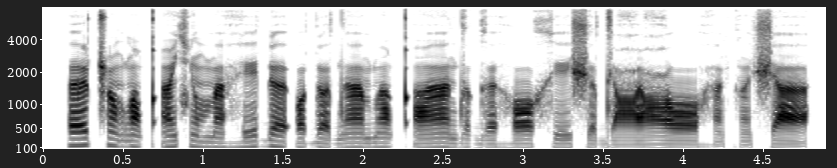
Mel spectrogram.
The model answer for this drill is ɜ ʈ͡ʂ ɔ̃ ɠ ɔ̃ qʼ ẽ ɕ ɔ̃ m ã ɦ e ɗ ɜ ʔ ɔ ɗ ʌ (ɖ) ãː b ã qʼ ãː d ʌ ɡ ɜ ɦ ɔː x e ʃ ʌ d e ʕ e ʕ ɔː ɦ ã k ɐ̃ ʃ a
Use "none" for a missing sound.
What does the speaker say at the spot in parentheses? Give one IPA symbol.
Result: d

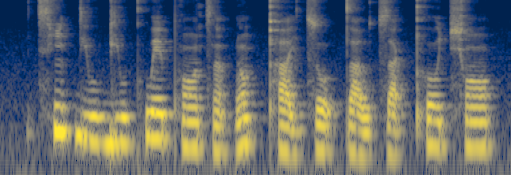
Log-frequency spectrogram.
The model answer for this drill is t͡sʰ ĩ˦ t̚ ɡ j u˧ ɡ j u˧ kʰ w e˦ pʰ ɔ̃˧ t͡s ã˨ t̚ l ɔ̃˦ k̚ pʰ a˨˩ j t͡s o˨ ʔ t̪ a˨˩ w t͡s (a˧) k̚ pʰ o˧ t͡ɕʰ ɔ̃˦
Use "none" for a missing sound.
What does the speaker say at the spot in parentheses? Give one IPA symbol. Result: a˨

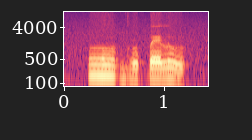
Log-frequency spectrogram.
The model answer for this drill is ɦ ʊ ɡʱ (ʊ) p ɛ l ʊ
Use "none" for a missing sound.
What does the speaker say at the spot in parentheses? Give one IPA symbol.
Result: ʊ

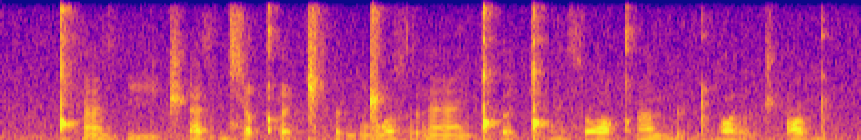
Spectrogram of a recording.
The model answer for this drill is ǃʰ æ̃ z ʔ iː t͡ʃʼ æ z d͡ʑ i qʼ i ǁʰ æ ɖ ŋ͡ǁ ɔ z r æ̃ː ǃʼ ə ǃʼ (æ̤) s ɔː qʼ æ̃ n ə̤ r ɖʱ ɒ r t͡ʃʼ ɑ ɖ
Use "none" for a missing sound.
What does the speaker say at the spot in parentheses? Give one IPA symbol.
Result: æ̤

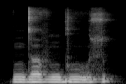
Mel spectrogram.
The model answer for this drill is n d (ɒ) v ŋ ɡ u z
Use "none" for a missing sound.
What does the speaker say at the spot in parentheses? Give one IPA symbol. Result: ʌ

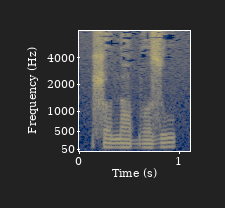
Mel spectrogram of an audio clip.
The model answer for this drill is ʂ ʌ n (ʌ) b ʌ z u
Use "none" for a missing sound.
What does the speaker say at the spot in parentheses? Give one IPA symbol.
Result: a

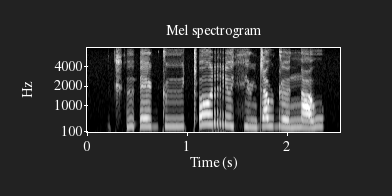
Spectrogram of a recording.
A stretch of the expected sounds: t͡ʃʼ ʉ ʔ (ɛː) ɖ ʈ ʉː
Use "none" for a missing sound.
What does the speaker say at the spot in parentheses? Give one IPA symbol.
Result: ɛː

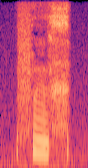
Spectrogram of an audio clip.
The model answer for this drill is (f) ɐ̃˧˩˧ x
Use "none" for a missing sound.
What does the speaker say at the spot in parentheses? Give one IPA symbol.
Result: f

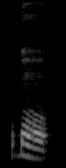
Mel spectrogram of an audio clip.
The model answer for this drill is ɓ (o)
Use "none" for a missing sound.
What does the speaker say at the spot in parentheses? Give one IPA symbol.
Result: ɔ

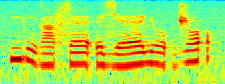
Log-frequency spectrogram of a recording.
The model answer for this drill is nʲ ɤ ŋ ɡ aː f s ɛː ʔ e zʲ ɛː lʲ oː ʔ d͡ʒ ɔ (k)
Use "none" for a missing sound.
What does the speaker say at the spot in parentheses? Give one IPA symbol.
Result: ʔ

